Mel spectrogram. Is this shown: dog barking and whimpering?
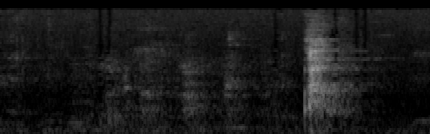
yes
